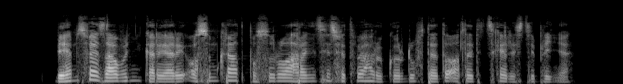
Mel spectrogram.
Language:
Czech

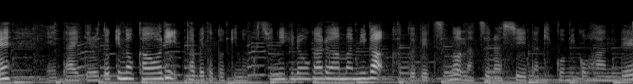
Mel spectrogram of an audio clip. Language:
Japanese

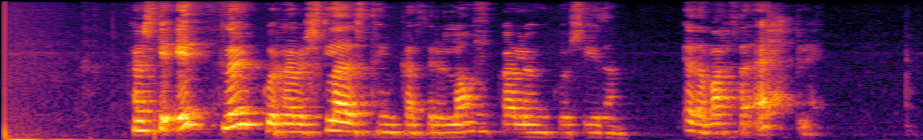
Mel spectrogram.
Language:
Icelandic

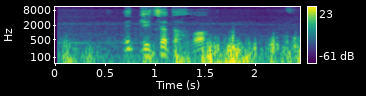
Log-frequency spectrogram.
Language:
Kabyle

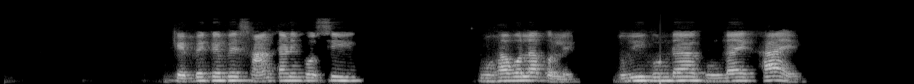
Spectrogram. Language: Odia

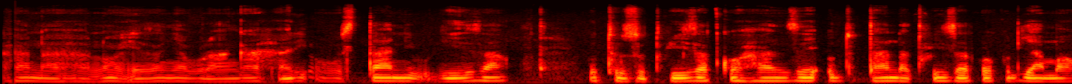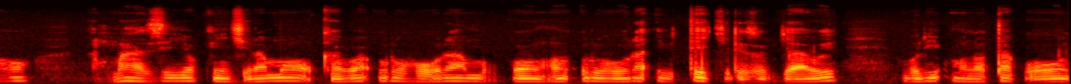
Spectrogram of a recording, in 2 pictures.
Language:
Kinyarwanda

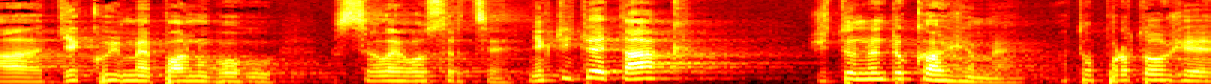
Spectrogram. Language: Czech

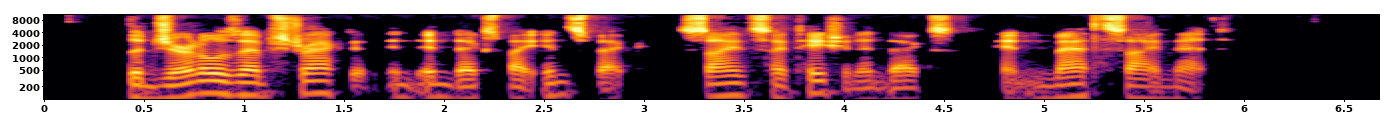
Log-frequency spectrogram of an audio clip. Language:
English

